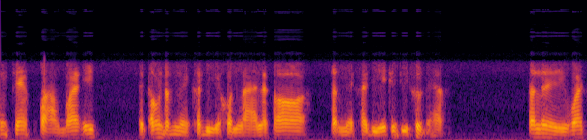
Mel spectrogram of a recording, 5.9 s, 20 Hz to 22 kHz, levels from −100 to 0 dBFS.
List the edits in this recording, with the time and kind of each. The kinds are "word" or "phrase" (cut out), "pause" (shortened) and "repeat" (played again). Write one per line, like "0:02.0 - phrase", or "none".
none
